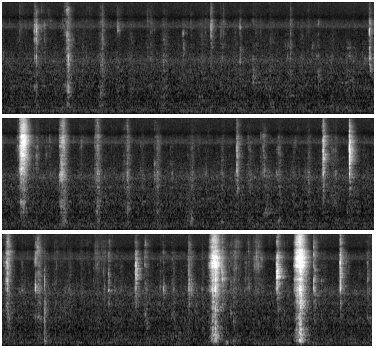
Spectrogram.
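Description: Close-up eating sounds of a person chewing rice and curry eaten by hand: scattered mouth clicks and smacks, with louder, longer sounds about eight seconds in and twice near the end.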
